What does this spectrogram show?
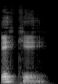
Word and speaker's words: Iki: In English, Iki actually kept the name, but they pronounce it Icky. Why? I don't know. I thought for sure that they would have changed his name because it sounds like Icky.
